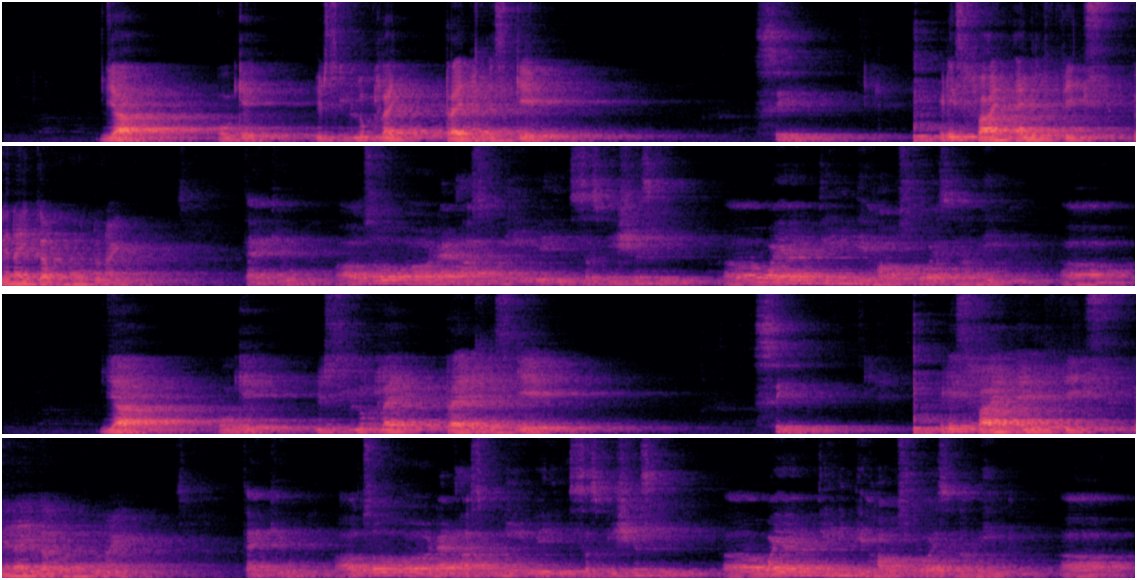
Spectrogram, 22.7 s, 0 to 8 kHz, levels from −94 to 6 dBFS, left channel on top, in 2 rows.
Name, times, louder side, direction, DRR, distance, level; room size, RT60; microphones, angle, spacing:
voice 1, 1.0-1.4 2.2-2.6 3.1-4.1 4.4-5.4 9.4-11.0 11.3-12.6, left 1 dB, 55° left, -1 dB, 0.8 m, -28 dB
voice 2, 7.5-7.9 9.1-9.3 13.8-14.3 14.7-18.1 18.5-21.3 21.9-22.3, right 1 dB, 85° right, -5 dB, 1.4 m, -33 dB
8.2 x 3.3 x 3.9 m, 2.7 s
head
